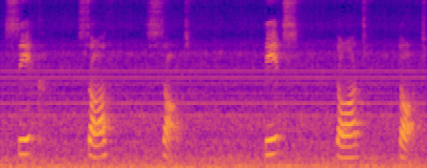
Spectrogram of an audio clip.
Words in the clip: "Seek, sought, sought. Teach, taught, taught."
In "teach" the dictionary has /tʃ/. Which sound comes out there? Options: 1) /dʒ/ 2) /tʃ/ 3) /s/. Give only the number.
3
